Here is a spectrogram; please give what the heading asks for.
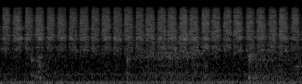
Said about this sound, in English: This is 400 grit, and smooth it out a little bit more, and in order to blend the contours even better.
